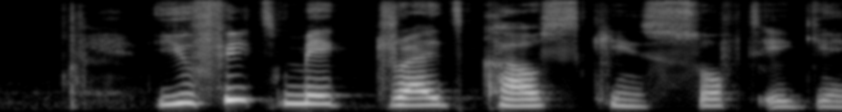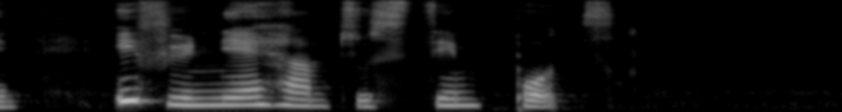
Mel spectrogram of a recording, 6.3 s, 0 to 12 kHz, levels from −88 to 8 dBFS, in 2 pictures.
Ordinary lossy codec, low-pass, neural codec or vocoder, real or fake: none; none; codec, 24 kHz, 3.1 kbps, DualCodec; fake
